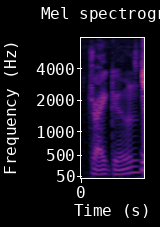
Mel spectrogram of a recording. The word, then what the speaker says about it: Dragoon: Is it Dragoon? – Yep.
